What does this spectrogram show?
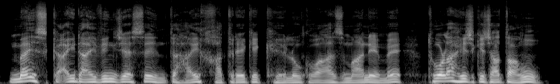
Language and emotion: Urdu, fearful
